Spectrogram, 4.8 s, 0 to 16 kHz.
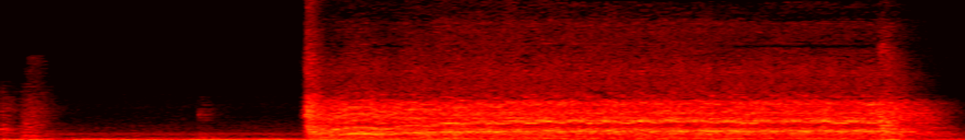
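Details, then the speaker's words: Range Rover (Lincoln Green) on first-start attempt, serviced ignition, fuel from a jerry can: about three seconds of steady starter whirring, engine never fires; spark check shows no spark, owner plans a direct 12 V lead to the ignition coil. "no spark why are we getting no spot Richard okay that's irritating"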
